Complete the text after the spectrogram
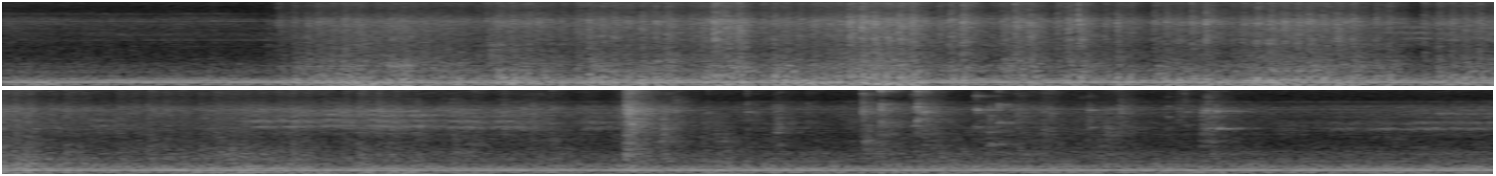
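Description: Small caged birds chirp and twitter nearby.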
